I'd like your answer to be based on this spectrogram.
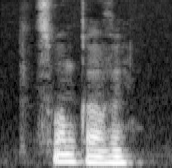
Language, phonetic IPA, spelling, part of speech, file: Polish, [swɔ̃mˈkɔvɨ], słomkowy, adjective, LL-Q809 (pol)-słomkowy.wav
